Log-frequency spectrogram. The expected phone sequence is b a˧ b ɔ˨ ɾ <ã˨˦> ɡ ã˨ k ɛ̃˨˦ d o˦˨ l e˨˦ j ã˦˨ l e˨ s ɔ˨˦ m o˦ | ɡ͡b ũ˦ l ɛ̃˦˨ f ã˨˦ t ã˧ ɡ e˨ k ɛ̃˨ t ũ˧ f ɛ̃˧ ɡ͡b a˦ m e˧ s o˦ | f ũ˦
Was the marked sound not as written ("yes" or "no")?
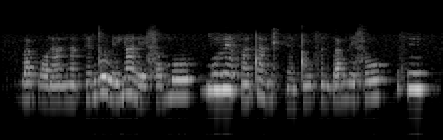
yes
